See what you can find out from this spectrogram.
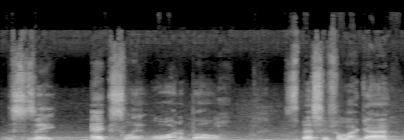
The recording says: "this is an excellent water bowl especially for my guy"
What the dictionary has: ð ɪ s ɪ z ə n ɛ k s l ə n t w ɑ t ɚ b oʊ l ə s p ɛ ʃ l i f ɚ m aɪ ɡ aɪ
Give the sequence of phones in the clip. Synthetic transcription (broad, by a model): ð ɪ s ɪ z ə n ɛ k s l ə n t w ɑ t ɚ b oʊ ə s p ɛ ʃ l i f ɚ m aɪ ɡ aɪ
